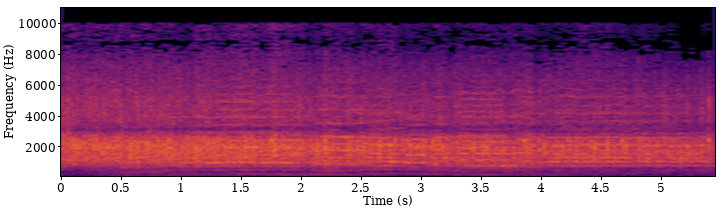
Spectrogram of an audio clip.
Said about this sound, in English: And that applause says it all.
